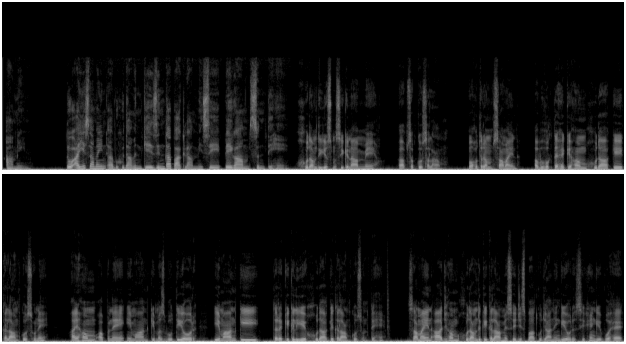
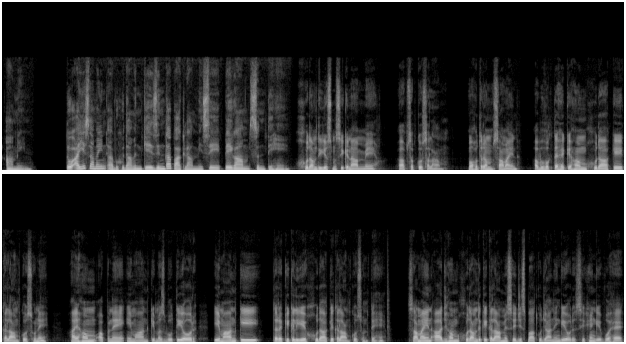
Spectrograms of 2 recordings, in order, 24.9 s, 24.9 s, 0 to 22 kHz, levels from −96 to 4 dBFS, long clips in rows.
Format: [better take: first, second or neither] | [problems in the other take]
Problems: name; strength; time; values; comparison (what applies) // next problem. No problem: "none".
second | low rumble; noticeable; throughout; 10 dB below the speech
